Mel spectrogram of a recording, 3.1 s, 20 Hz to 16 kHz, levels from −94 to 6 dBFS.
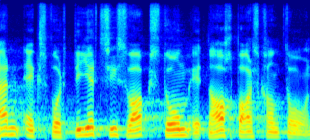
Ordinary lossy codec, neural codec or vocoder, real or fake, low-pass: none; autoencoder, 48 kHz, 128 numbers a frame, DAC-VAE, trained on Japanese speech; fake; 14.4 kHz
